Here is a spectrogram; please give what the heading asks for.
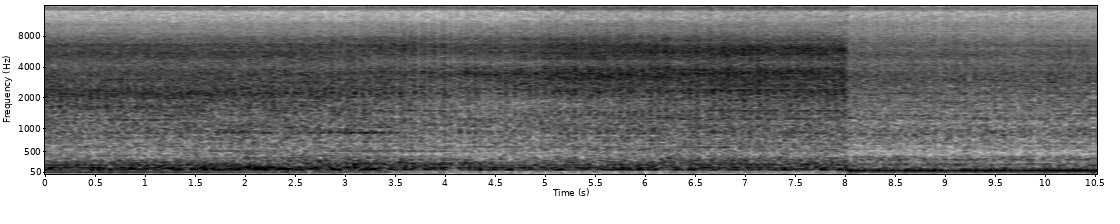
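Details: UAZ Patriot engine at idle: steady idle with a fairly even sharp tapping, roughly three per second, over the engine hum; engine knock at idle, cause unknown.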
